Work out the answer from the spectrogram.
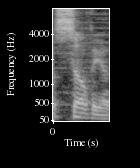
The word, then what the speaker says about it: Sylvea: I pronounced it Sylvea this time because that's the way the elf pronounced it in the cutscene.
